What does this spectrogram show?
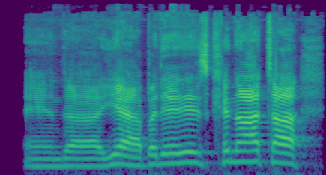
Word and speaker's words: Kanata: yeah but it is kanata is just outside of Ottawa but we do pronounce it Canada could not talk Canada two different places but who cares about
